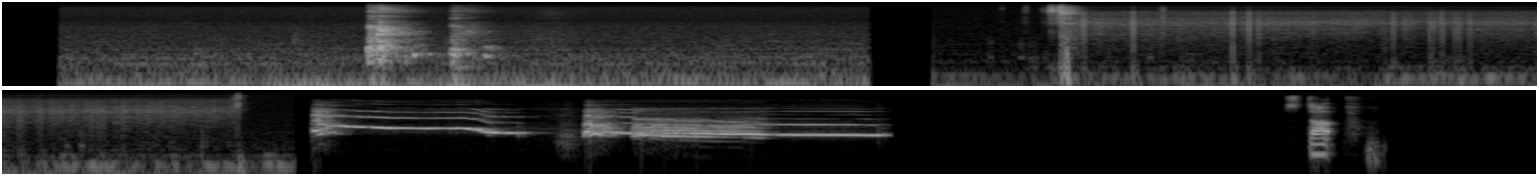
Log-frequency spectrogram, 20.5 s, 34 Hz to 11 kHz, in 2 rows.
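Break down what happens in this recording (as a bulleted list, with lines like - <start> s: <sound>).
- 0.4 s: someone coughs
- 6.2 s: the sound of fire
- 12.3 s: a dog can be heard
- 18.8 s: a voice says "Stop"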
